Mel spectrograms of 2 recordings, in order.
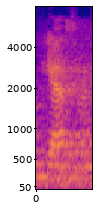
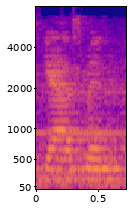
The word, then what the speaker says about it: Yasmin: And this is your contestant number 2, Miss Yasmin. Side note, my name is not Yasmin, it's Yasmin. Yasmin. That's how you say it.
